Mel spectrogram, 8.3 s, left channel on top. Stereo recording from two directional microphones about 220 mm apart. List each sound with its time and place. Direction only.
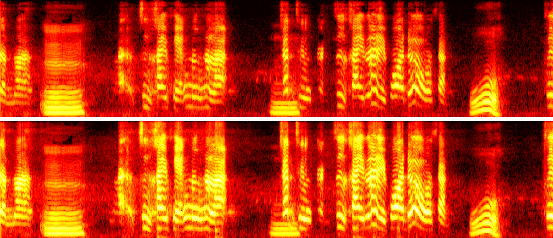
0.0 s speech: 45° right (ahead or behind)
0.6 s speech: centre (ahead or behind)
1.7 s speech: 45° right (ahead or behind)
7.0 s speech: 5° right (ahead or behind)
